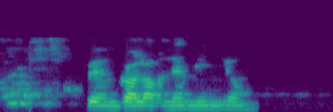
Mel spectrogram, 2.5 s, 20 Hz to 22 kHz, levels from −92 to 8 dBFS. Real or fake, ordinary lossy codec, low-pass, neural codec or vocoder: fake; Opus, 32 kbps; 5.4 kHz; vocoder, 24 kHz, 100 mel bands, Vocos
